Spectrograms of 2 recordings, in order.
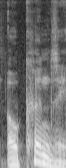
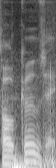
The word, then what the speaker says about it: Ockunzzi: us the proper pronunciation the pronunciation is okuni it's okuni three syllables okay now you being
